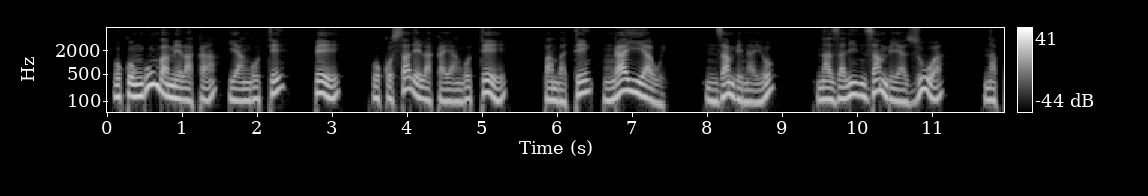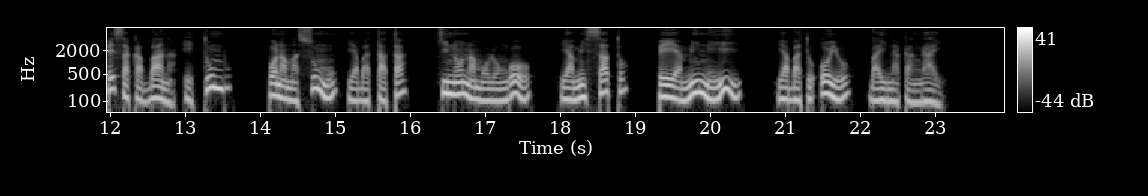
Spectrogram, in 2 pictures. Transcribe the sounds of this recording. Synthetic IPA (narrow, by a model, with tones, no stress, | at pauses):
o˨ko˨ŋɡu˦mba˨me˨la˨ka˨ja˨ŋɡo˦tɛ˦ | pe˦ | o˨ko˨sa˦le˨la˨ka˨ja˨ŋɡo˦tɛ˦ | pa˨mba˨tɛ˦ŋɡa˦i˦ja˦we˨ | nza˦mbe˨na˨jɔ˦ | na˨za˨li˦nza˦mbe˨ja˨zu˦a˨ | na˨pe˦sa˨ka˨ba˦na˨e˨tu˦mbu˦ | po˦na˨ma˨su˦mu˨ja˨ba˨ta˨ta˦ | ki˦no˦na˨mo˨lɔ˨ŋɡo˦ | ja˨mi˦sa˦to˦ | pe˦ja˨mi˦ne˨i˦ | ja˨ba˨to˨ʔo˦jo˦ | ba˨i˨na˨ka˨ŋɡa˦i˦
